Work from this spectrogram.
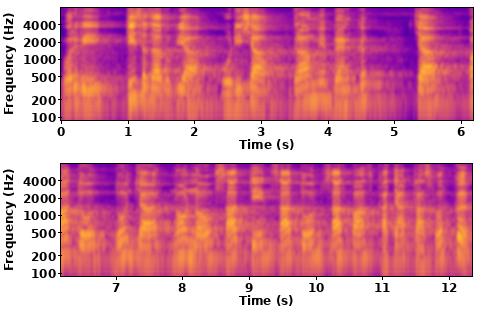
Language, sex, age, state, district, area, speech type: Goan Konkani, female, 60+, Goa, Canacona, rural, read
